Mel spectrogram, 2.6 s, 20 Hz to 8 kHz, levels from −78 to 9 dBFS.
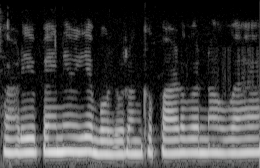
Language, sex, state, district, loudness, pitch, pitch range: Hindi, female, Bihar, Katihar, -11 LUFS, 205 Hz, 200-210 Hz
